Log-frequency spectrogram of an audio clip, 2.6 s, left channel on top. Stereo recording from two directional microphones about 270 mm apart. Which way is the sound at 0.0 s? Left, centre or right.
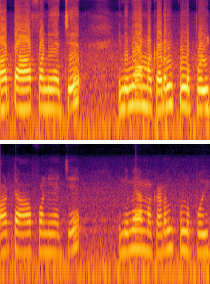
Left.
